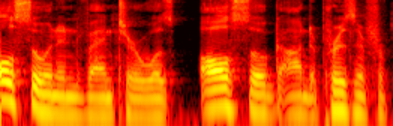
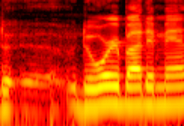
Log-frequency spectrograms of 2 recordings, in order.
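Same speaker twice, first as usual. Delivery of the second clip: put-on snide, mocking, taunting, pitched-up tone; 6 semitones higher than usual. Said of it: "he's mocking him".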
